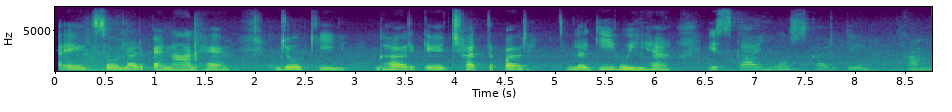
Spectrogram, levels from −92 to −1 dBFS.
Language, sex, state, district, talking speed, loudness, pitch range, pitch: Hindi, male, Chhattisgarh, Raipur, 115 wpm, -19 LUFS, 230-260 Hz, 240 Hz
